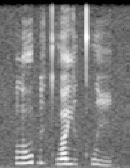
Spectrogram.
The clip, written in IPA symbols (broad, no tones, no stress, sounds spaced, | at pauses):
l o ɓ i kʷʰ a j i kʷʰ i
